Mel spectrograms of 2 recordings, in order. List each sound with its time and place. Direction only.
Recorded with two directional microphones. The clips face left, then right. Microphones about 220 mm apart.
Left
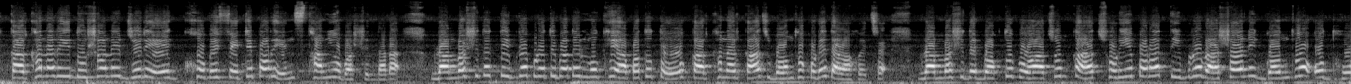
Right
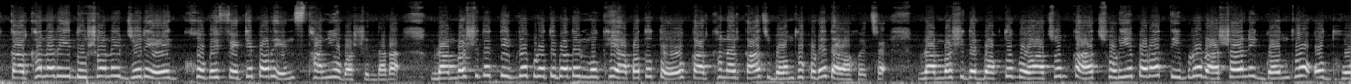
0.1 s a woman's voice: 30° right (ahead or behind)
